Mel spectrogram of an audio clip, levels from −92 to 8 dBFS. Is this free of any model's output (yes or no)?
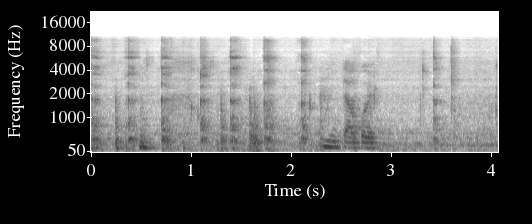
no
